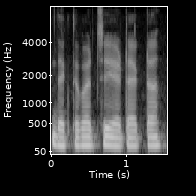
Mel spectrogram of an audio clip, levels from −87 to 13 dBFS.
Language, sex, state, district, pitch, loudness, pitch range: Bengali, male, Tripura, West Tripura, 125 Hz, -14 LUFS, 120-130 Hz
